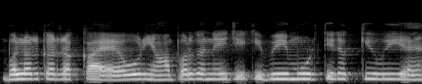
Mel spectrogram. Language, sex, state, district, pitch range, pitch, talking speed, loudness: Hindi, male, Uttar Pradesh, Shamli, 230-250 Hz, 245 Hz, 210 wpm, -16 LUFS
